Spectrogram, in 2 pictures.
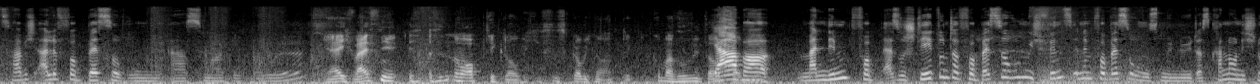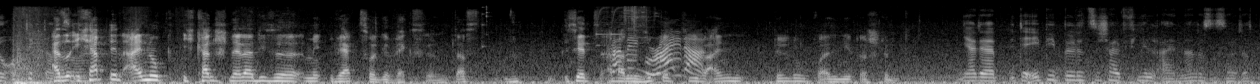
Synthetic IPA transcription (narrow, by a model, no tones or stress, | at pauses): jɛt͡shaːbəɪçʔa̰ləfɛɐbɛsəʁʊŋənʔḛːɐstmaːlɡəføːltjaːɪçv̥aɪsnɪçɛsɛs̬z̥ɪntnuːɐʔɔp̚tʰɪk̚ɡ̥laʊbəɪçɛsɪstɡ̥laʊbəɪçnuːɐʔɔp̚tɪkkʰːʊkmaːzoːziːtsʔjaːʔaːbɐmanːɪmtfɛɐʔalzoʃteːtʔʊntɐfɛɐbɛsəʁʊŋənɪçfɪndəsɪndeːmfɛɐbɛsəʁʊŋsmenøːdaskʰandɔχnɪçtnuːɐʔɔp̚tɪk̚d̥aalzoʔɪçhaːbədeːnʔa̰ɪndʁʊkʔɪçkʰanʃnɛlɐdiːzəvɛɐk̚t͡sɔʏɡəvɛksl̩nd̥as | ɪstjɛt͡stʔa̰ɪnfanəzʊbjɛk̚tʰiːvəʔa̰ɪnb̥ɪldʊŋv̥a̰ɪlzinɪːd̥a̰sʃtɪmtjaːdeːɐd̥eːɐʔɛpibɪldətz̥ɪçhaltfiːlʔa̰ɪnːəd̥asɪ̥sthalt̚d̥as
